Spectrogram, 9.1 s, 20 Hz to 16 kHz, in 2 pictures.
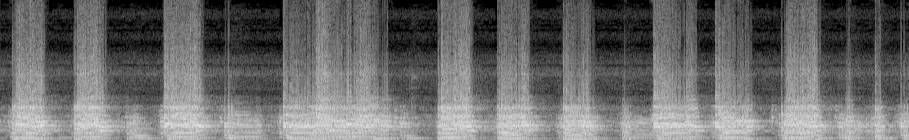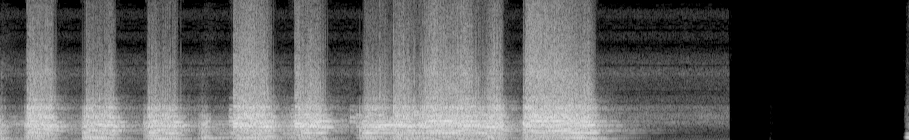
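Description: Electric guitar played through a distortion pedal with level near 5, tone around 6 and distortion just under 5, strummed in loud, choppy rhythmic bursts that cut off abruptly near the end.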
